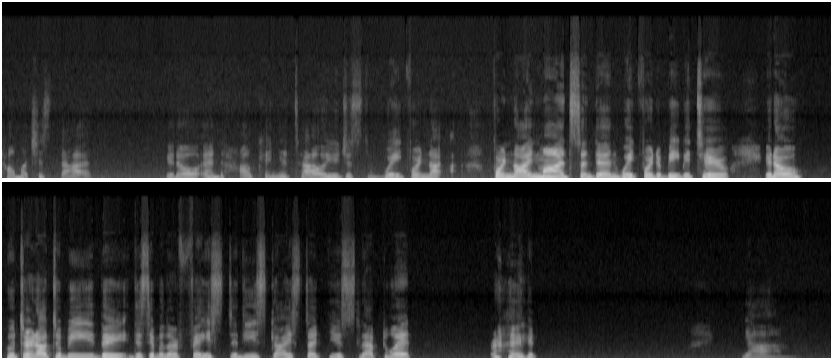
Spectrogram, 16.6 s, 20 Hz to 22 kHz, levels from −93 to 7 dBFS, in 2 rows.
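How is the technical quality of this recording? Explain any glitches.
The recording has one glitch: a gain control pulling the level down partway through the speech.

Automatic gain falling, from 4.81 to 11.31 s: the automatic gain control judged the input too loud or its background noise too strong, and eased its gain down by about 8 dB over those six and a half seconds. The speech sinks steadily, and the room noise sinks with it, which separates this from the talker's own movements near 4 and 13.5 s.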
